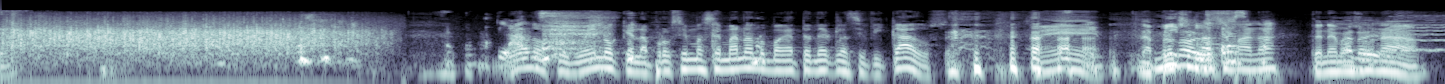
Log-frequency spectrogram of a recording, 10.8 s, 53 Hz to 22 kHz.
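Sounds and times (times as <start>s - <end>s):
audience applause for a group: 0.0s - 3.1s
laughter: 1.6s - 4.9s, 7.1s - 8.9s
speech: 3.8s - 10.8s.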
